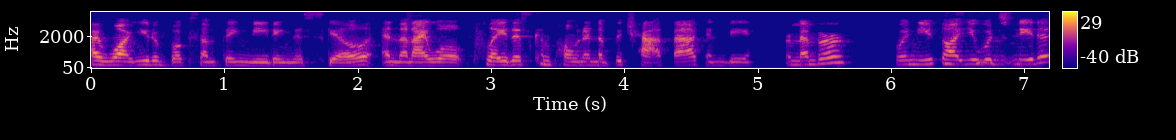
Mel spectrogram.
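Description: With an unremarkable speaking voice, a woman talks at a fairly quick pace with hardly any pauses, a medium pitch and ordinary pitch variation. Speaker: Instagram live podcast host. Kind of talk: casual chat interview. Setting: Instagram live video chat from childhood home.

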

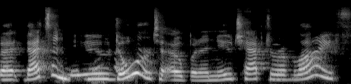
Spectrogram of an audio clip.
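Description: A woman speaks at a fairly slow pace with lively intonation. Hers is a plain, everyday voice. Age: 40s. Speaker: podcast co-host. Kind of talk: casual chat.

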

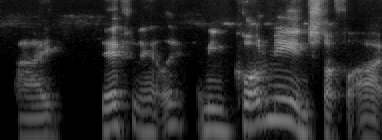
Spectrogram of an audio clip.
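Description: With a Scottish accent, the speaker talks at a fairly quick pace in a somewhat breathy voice with lively intonation. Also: man. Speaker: podcast co-host. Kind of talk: casual chat. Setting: video call.

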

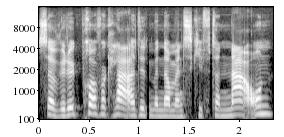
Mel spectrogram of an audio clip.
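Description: A woman with a normal speaking voice talks at a medium pitch, with ordinary pitch variation. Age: 30s. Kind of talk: casual chat.

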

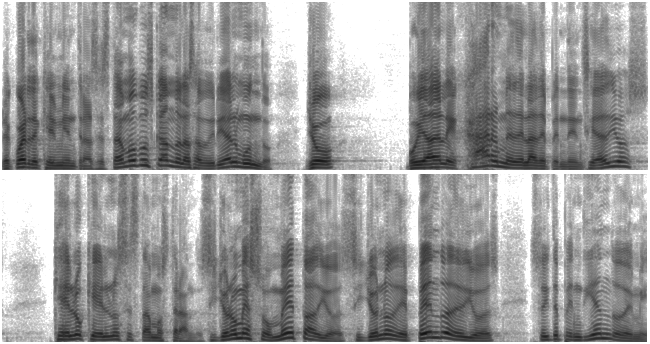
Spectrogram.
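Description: A voice with very wide pitch swings speaks at a moderate pace in a dry, close recording with no echo. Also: man, fairly high pitch for a man, very clean recording, silent background. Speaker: pastor. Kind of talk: sermon.

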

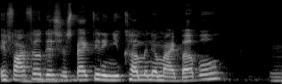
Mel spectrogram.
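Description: With an American accent, a woman talks in an ordinary speaking voice at a medium pitch, her intonation fairly even. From Sacramento area, California. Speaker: podcast host and mentor. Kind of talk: casual interview chat.

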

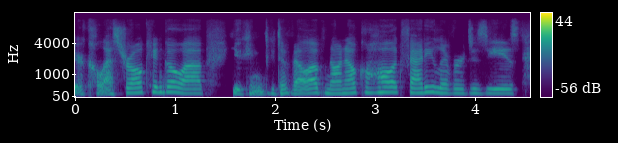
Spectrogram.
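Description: Against a quiet background, a woman talks at a medium pitch in a monotone, flat intonation. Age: 40s. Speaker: hormone specialist and nutrition coach. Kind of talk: casual interview chat.

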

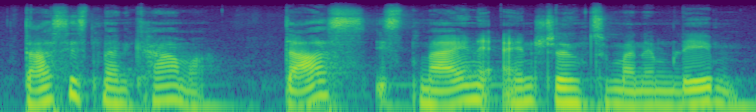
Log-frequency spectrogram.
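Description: Very deep and low, a woman's voice shows vocal fry. Her intonation is lively. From Austria. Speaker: podcast host and life coach. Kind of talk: solo podcast monologue. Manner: casual, chatty.

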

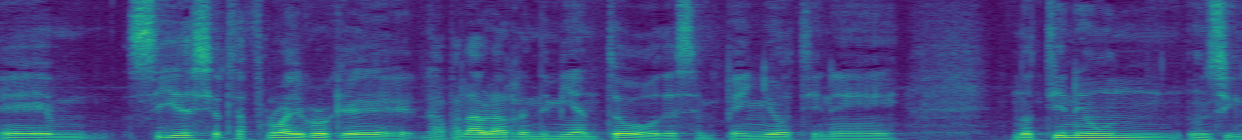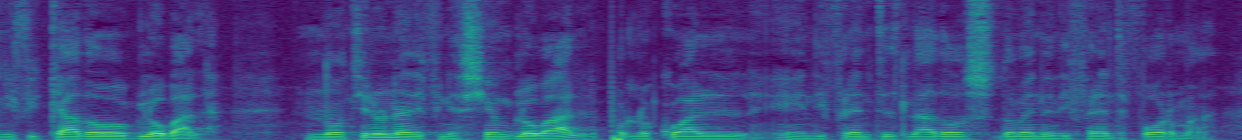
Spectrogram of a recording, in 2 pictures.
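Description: In a very clean recording with a silent background, a man with a dark, mellow tone and fairly low pitch speaks at a moderate pace in a monotone, flat intonation. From Mexico City. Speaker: strength and conditioning coach. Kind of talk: interview.

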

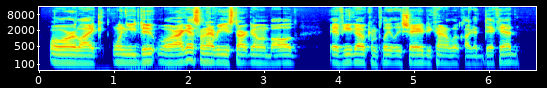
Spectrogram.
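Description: In a very clean recording with a silent background, a man speaks fairly quickly at a medium pitch with monotone, flat intonation. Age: 20s. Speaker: podcast co-host. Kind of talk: casual chat.

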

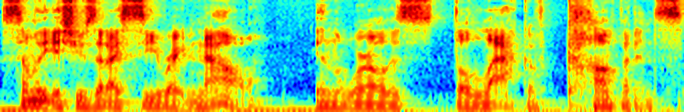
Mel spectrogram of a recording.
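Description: In an American accent, the voice has a bright, sharp tone, ordinary pitch variation and a fairly slow pace. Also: man. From USA. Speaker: leadership coach and author. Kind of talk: podcast interview.

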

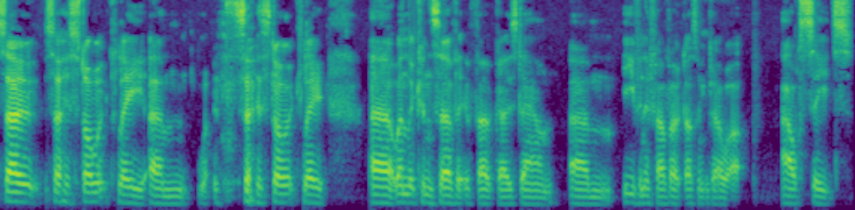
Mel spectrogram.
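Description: The recording is very clean with a silent background as a man talks at a moderate speed. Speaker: student party activist. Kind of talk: casual chat. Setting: studio.

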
